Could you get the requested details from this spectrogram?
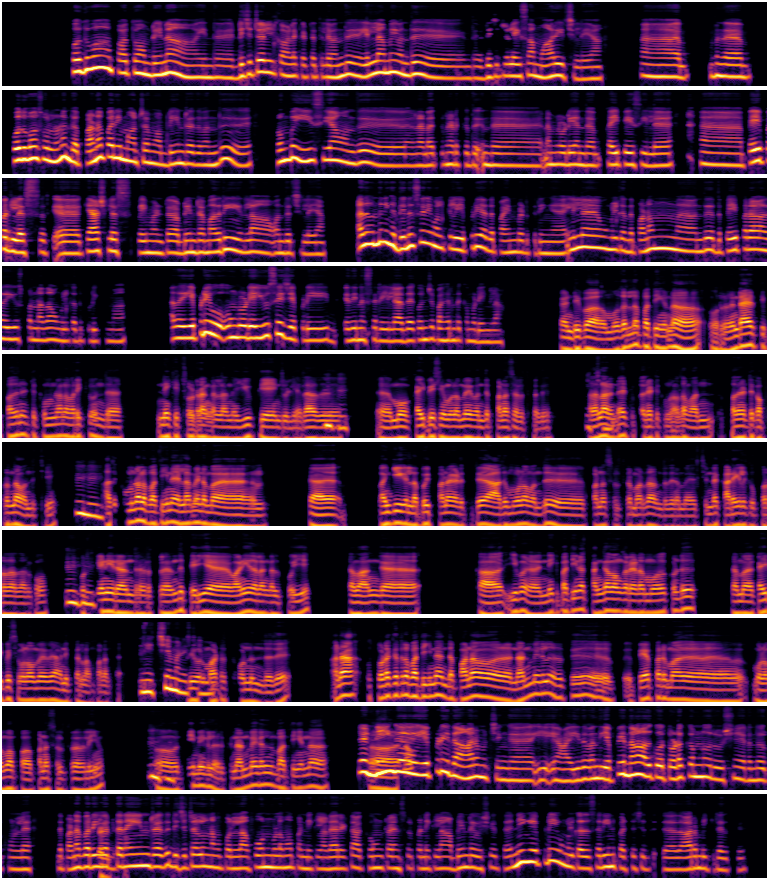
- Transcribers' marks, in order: in English: "டிஜிட்டல்"; in English: "டிஜிட்டலைசா"; tapping; in English: "பேப்பர்லெஸ், கேஷ்லெஸ் பெமென்ட்"; in English: "பேப்பரா யூஸ்"; in English: "யூசேஜ்"; in English: "ஈவென்"; other background noise; in English: "டிஜிட்டல்னு"; in English: "டைரக்ட்டா அக்கௌன்ட் ட்ரான்ஸ்பெர்"
- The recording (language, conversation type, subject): Tamil, podcast, பணத்தைப் பயன்படுத்தாமல் செய்யும் மின்னணு பணப்பரிமாற்றங்கள் உங்கள் நாளாந்த வாழ்க்கையின் ஒரு பகுதியாக எப்போது, எப்படித் தொடங்கின?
